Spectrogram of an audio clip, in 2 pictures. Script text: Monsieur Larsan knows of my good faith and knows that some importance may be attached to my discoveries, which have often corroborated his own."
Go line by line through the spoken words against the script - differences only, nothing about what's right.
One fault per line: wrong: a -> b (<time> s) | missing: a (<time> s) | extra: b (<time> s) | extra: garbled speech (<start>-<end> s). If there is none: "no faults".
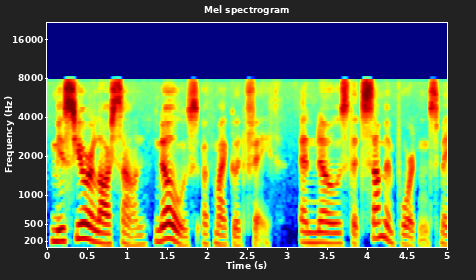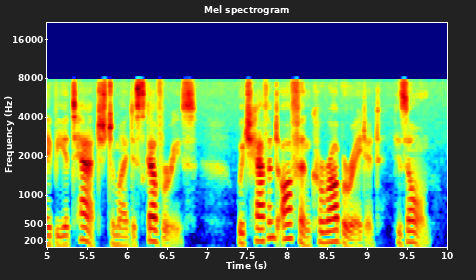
wrong: have -> haven't (7.6 s)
